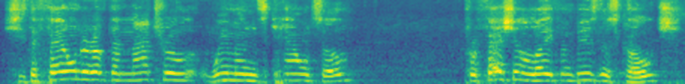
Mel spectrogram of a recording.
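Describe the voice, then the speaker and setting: A man's voice: very high voice, normal speed, mellow, slight background noise, low-quality recording. A man acting as compere at a rally, introducing speakers in a loose, chatty way. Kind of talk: casual announcing.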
